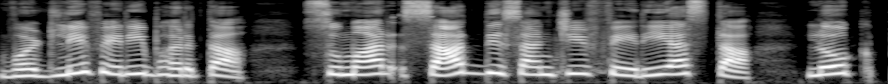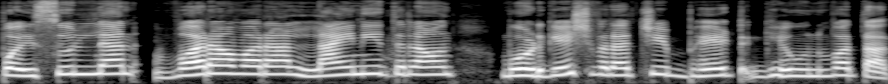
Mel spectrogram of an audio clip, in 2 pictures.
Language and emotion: Goan Konkani, neutral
